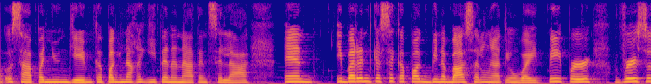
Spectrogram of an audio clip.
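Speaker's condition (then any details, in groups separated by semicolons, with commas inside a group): No condition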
